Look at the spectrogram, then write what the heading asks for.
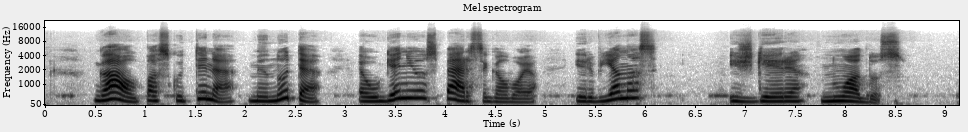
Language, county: Lithuanian, Vilnius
